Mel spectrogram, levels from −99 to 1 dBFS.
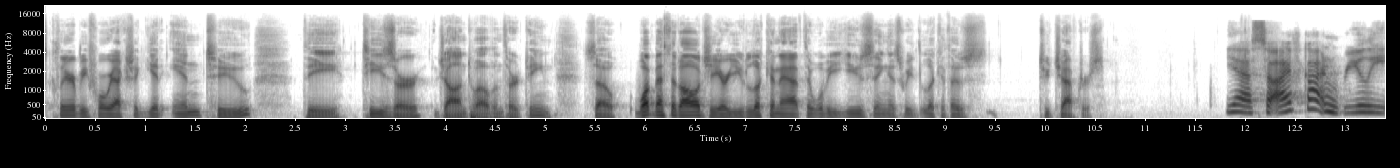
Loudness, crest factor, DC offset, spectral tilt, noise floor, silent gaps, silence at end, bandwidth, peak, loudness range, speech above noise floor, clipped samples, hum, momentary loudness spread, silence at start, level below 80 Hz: -27 LUFS; 24 dB; under 0.1%; -5.5 dB/octave; -77 dBFS; none; 0 s; 15 kHz; -4 dBFS; 10 LU; 50 dB; under 0.1%; none; 14 LU; 0.05 s; -42 dBFS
